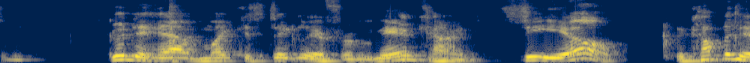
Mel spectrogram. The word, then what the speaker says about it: Castagna: Castagna, lasagna.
